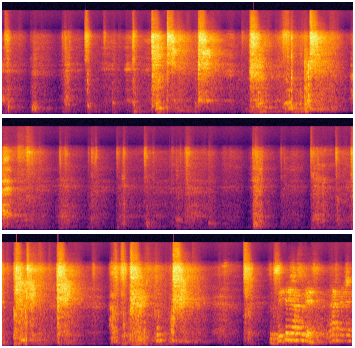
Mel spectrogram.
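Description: A karateka's short, sharp, hissing exhalations and grunts in quick clusters, breathing out with each strike while shadowing combinations.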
